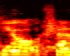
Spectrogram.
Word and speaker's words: Yorkshire: she's in Yorkshire I believe is how you pronounce it I'm trying to say it right yes Yorkshire that's correct you know she's like it's raining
